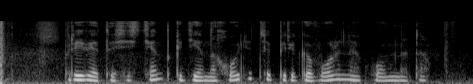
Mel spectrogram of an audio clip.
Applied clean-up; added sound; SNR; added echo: none; none; none; none.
